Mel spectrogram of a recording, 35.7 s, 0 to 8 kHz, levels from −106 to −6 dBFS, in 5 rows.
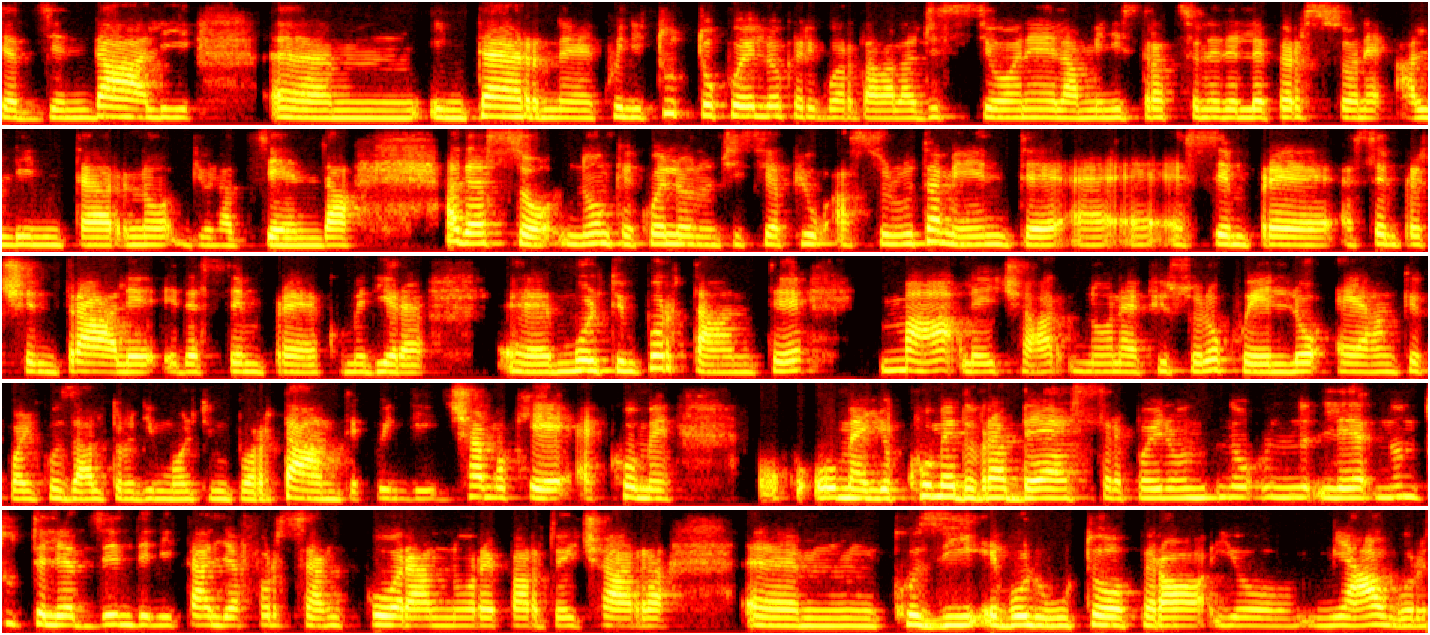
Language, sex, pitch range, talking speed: Italian, female, 190-215 Hz, 145 wpm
